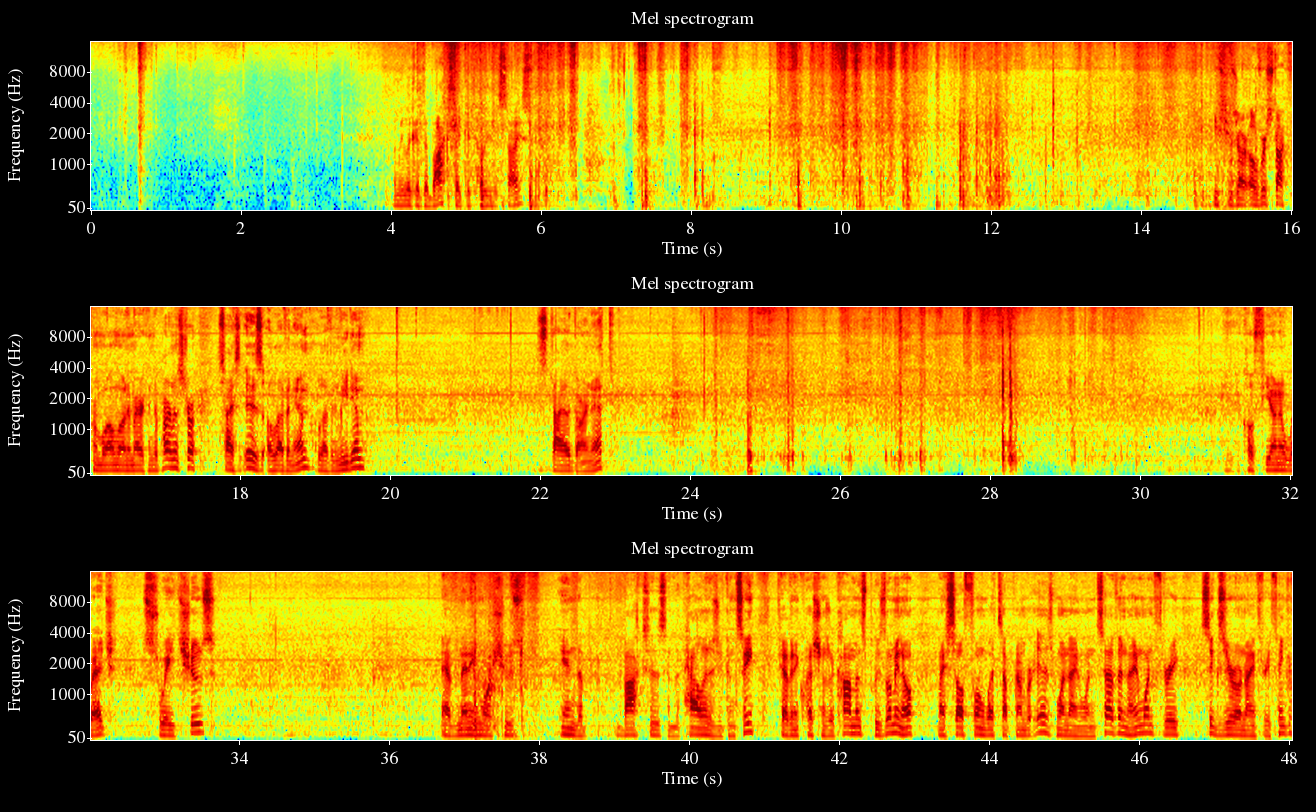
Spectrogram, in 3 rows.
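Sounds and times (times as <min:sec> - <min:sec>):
cardboard box being handled: 0:04.7 - 0:08.5, 0:09.1 - 0:15.3, 0:24.4 - 0:30.1, 0:36.9 - 0:38.0
cardboard box knocks and rustles: 0:09.2 - 0:12.8.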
